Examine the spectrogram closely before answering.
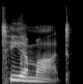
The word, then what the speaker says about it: Tiamat: we have uh tiamat i think that's what you call that t yeah pronounced tiamat yes kimont okay uh a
